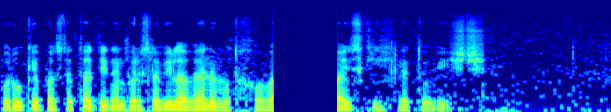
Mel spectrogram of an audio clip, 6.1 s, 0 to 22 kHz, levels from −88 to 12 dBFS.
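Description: Overdone noise removal runs through the whole speech clip. The noise reducer is set too hard, so frequency bands close to its noise estimate are pulled down or shut off, taking soft parts of the voice along. The background drops and breaks up into twinkling specks.

Mains hum enters at 1.39 s and continues to the end: a steady 60 Hz tone with some low harmonics, about 30 dB below the speech. A ground loop or nearby transformer is leaking the power line into the signal path.

A rebuffering stall from 2.73 s to 3.38 s cuts the sound to silence for 0.65 s, then picks up exactly where it stopped. The player ran out of downloaded audio and waited for more to arrive, so nothing is lost but time is added.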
